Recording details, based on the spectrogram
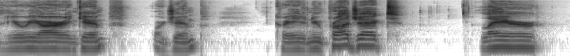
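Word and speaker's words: GIMP: source image manipulation program some people i think pronounce it jim but i call it so here we are in or jimp create a new project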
